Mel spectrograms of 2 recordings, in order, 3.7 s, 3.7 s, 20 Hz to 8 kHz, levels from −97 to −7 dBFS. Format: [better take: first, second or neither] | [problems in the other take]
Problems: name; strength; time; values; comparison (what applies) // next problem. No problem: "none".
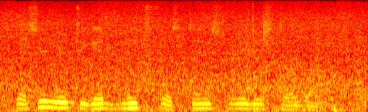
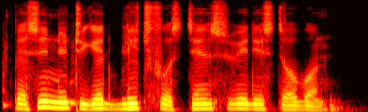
second | background sound (Ocean / Boat, Water vehicle); 4 dB below the speech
